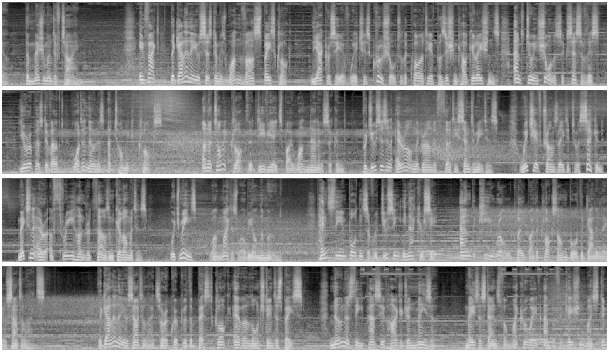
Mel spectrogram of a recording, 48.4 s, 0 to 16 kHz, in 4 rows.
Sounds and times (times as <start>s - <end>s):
Speech: 0.0s - 1.6s, 2.7s - 15.5s, 16.1s - 29.9s, 30.5s - 37.2s, 38.2s - 45.0s, 45.6s - 48.4s
Music: 0.0s - 48.4s.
